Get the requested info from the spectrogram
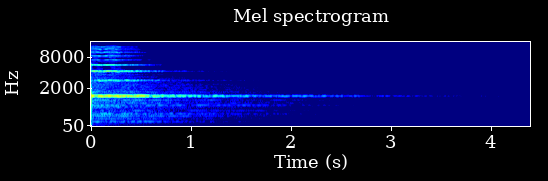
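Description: The song's last chord ringing out and dying away within about a second and a half, one high held note lasting longest before it fades to silence.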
